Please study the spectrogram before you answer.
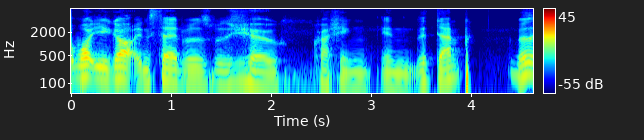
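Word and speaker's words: Zhou: His name's not Zoo. It's Joe.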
